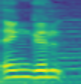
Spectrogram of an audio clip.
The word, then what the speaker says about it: Engel: ¿Engels? ¿Engels está bien? En realidad es sin S y es Engel, Engel.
